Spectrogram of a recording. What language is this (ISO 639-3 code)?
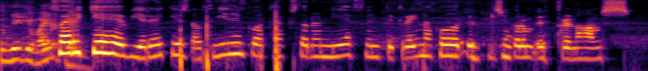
isl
